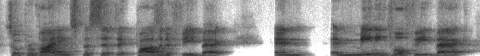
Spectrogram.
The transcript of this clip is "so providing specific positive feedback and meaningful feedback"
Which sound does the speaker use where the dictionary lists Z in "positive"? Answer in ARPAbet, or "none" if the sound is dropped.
Z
